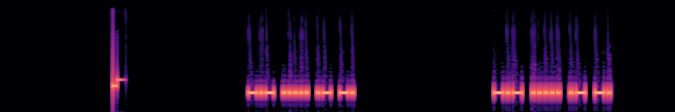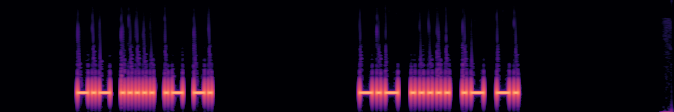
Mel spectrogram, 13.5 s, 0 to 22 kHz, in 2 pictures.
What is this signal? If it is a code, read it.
Morse code, heard as a keyed tone, about 37 wpm, 700 Hz. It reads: K5AN K5AN K5AN K5AN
